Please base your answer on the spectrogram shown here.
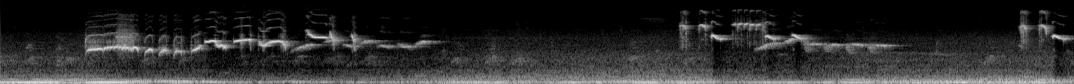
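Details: Orange-headed thrush from Singaraja, North Bali, in lively 'gacor' song: rich whistled phrases with rapid slurred notes, separated by pauses of a few seconds, over steady low background hum.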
